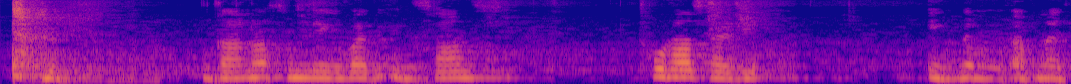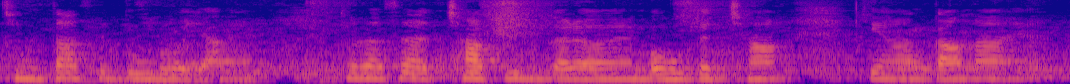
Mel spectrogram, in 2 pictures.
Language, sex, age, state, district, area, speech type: Maithili, female, 18-30, Bihar, Purnia, rural, spontaneous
